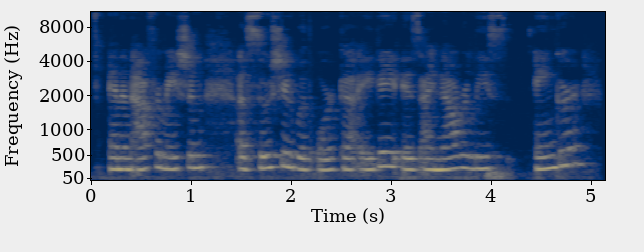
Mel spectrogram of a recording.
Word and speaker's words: Orca Agate: And then your crystal is Orca Agate. Orca Agate. O-R-C-A and then A-G-A-T-E. That's how you say it.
